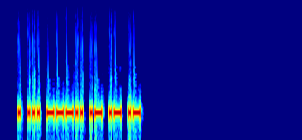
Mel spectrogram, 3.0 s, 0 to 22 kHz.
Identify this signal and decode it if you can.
Morse code, heard as a keyed tone, about 50 wpm, 700 Hz. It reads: ES8AAA
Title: DXCC-100 Call Signs - 6 Characters - 50wpm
